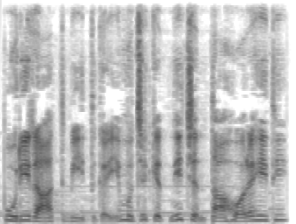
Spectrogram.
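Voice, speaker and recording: A woman's voice: mid-range voice, moderate pace, gravelly, dark tone, faint music behind, natural voice. A woman voicing a worried middle-aged mother of a rich family.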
